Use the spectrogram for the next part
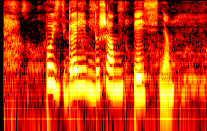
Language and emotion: Russian, positive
